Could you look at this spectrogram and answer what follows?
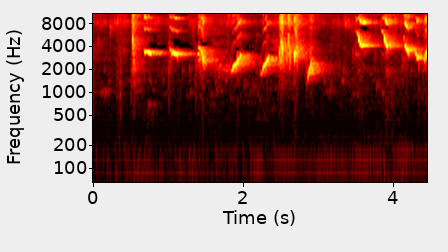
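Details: Greater green leafbird singing to provoke rivals into song, a lively sequence of whistled and buzzy slurred notes in quick succession, over a steady low hum.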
